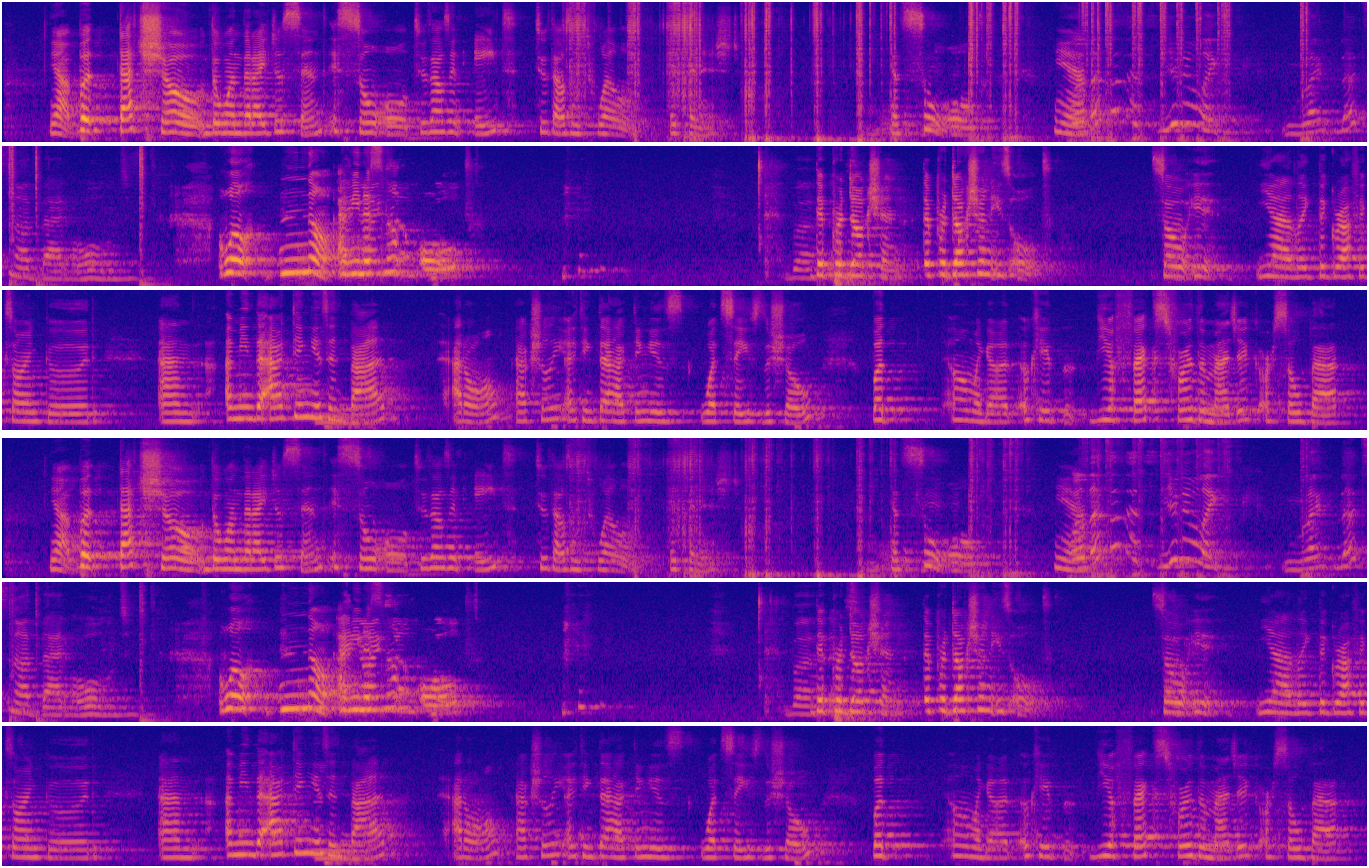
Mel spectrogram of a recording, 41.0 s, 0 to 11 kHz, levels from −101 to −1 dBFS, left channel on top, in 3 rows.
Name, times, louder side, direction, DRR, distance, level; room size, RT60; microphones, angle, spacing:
voice 1, 0.5-6.3 6.7-7.3 8.9-9.8 10.5-10.9 15.4-18.2 21.3-21.4 21.7-24.0 25.2-25.8 26.2-28.3 28.9-31.2 31.7-34.0 34.3-35.4 36.0-36.2 36.7-40.6, left 3 dB, 30° left, 1.2 m, -35 dB
sound 1, 5.6-7.0 7.4-9.0 9.7-10.2 10.6-12.3 13.0-13.1 13.7-14.1 15.0-15.2, left 9 dB, 65° left, 1.1 m, -43 dB
voice 2, 8.6-9.6 10.6-12.4 12.8-15.0 15.8-15.9 17.0-18.3 19.2-19.5 20.7-20.9 21.4-22.4 25.3-25.8 30.4-30.9, right 2 dB, 55° right, 1.7 m, -44 dB
23.5 x 21.5 x 8.8 m
head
